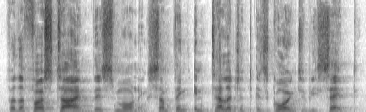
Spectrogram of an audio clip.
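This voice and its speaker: An actor playing an imposing, sardonic anarchist leader in a radio play, speaking with pompous condescension. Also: male voice, fairly low pitch, sing-song, fairly quick, husky. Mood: condescending.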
